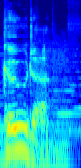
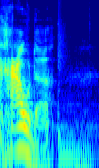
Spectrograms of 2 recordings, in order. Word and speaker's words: Gouda: I was like, it's not pronounced Gouda. It's pronounced Chowder, right? Chowder. And she's like, no, it's not. And I was like, it is. Because I know Dutch people.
